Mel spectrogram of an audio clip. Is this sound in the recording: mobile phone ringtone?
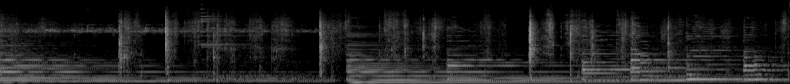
no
